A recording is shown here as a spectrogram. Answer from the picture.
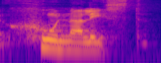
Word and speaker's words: journalist: it's pretty straightforward but in some loans it's pronounced like like in the French loan hunalist journalist hunalist so it's something you have to be aware about and know about.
